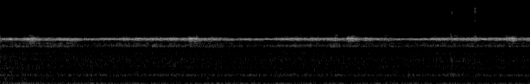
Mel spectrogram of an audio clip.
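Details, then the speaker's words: Vintage Mayfair tape recorder playing a test tone, measured at 4% then 1% sensitivity: about 0.34% RMS, 0.7% peak, much better than the Brownie. A clean high tone with only slight wavering; good speed stability. "uh 0.3.4 percent rms and 0.7 peak significantly better than the brownie the mayfair is uh doing a pretty good job"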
